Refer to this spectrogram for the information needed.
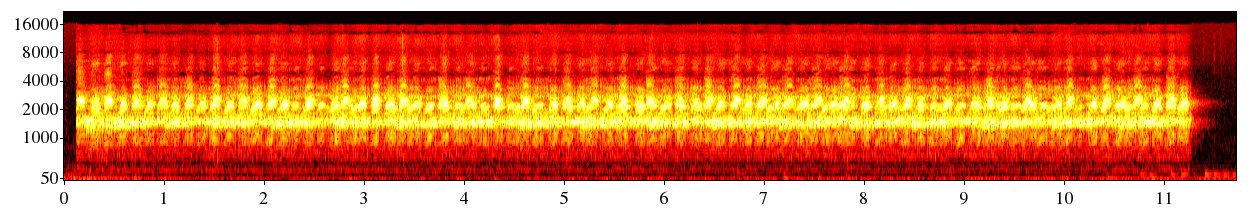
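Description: A natterjack toad calls in a long, unbroken rattling trill, loud and steady with a fast pulsing rhythm, continuing alone for about eleven seconds before stopping abruptly.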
